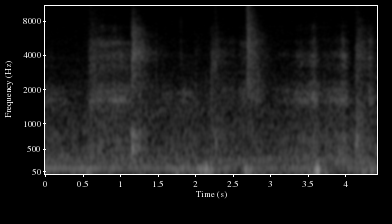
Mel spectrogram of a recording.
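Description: Near silence over a low steady hum, broken by a few faint breaths and soft thuds of bare feet stepping on an exercise mat during curtsy lunges and squats; the loudest thud comes near the end.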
